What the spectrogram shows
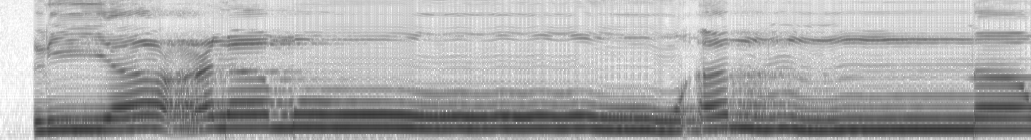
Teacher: ada mad yang bertemu dengan hamzah di lain kalimat, mad jaiz munfasil, 4 harokat kita panjangkan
